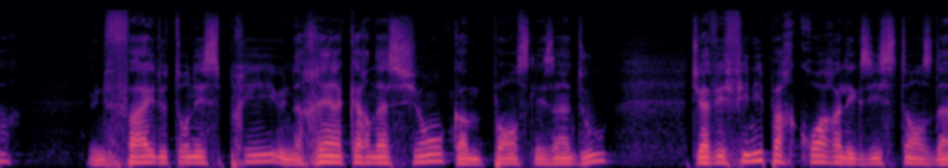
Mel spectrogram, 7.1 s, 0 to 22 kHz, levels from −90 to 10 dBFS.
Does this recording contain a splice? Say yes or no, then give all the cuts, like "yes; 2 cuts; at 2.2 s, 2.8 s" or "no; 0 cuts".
no; 0 cuts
